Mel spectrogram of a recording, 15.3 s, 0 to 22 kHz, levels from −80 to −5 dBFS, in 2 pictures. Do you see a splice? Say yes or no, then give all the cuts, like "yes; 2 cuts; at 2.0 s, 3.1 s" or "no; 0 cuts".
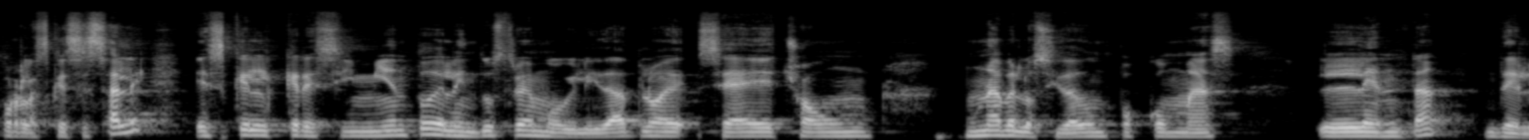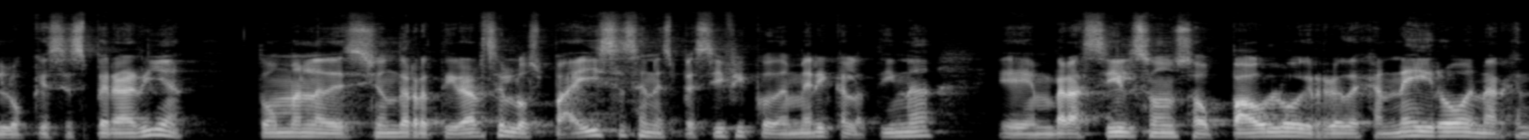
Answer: no; 0 cuts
